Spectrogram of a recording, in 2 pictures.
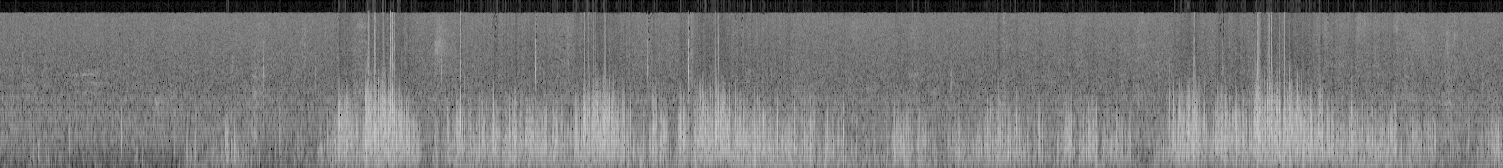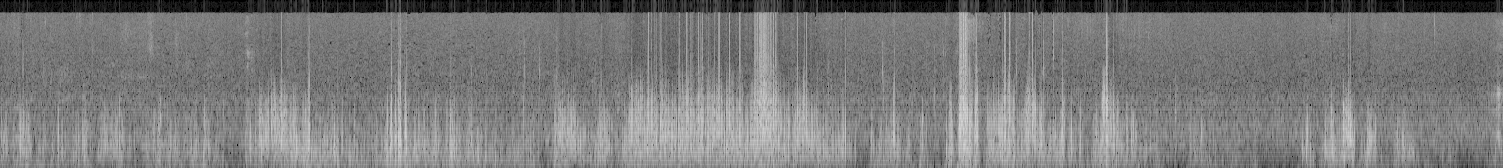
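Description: Wind buffeting the camera microphone in uneven gusts that swell and fade every few seconds, with a few sharp clicks.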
